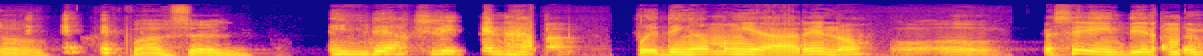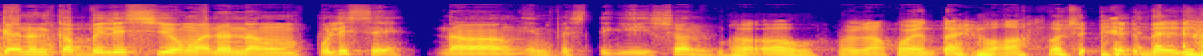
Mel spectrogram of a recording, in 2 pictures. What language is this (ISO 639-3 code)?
fil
